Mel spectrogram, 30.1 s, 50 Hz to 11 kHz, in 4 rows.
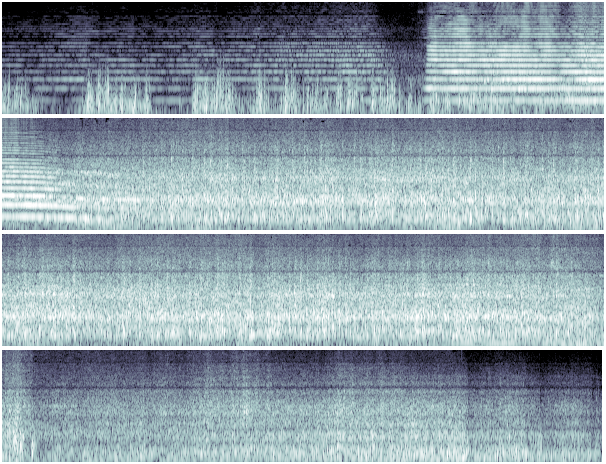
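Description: WAP-7 electric locomotive horn sounding several short blasts, then a loud long blast whose pitch drops about eight seconds in as the locomotive passes. The rushing noise of the express coaches running through at speed follows for about fifteen seconds, then drops off sharply and the passing train fades.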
